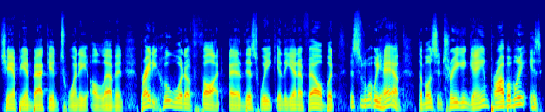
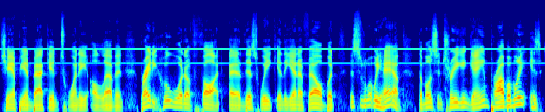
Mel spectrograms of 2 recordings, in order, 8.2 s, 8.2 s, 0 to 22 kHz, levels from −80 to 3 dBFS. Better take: first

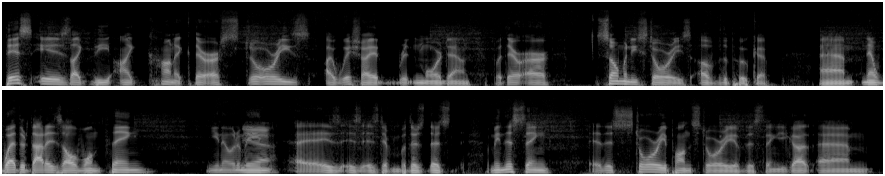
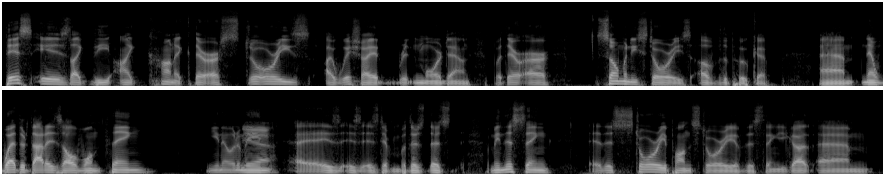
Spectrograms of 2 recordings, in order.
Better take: second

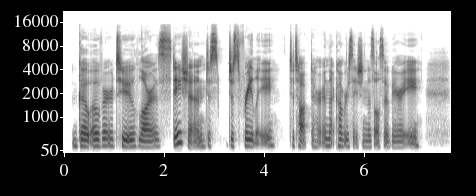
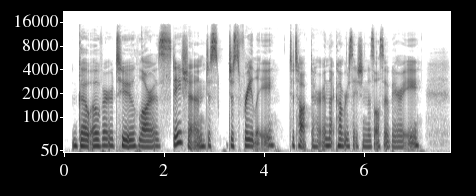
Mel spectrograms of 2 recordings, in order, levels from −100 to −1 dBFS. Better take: second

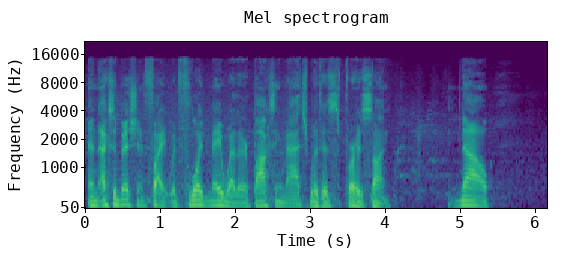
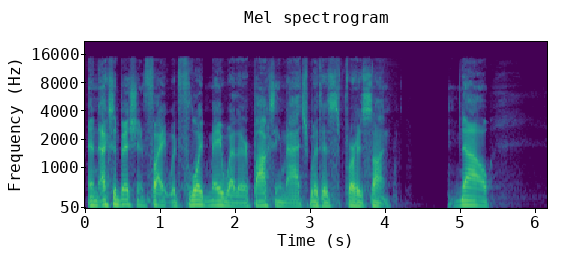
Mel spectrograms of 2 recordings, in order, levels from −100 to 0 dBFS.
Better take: second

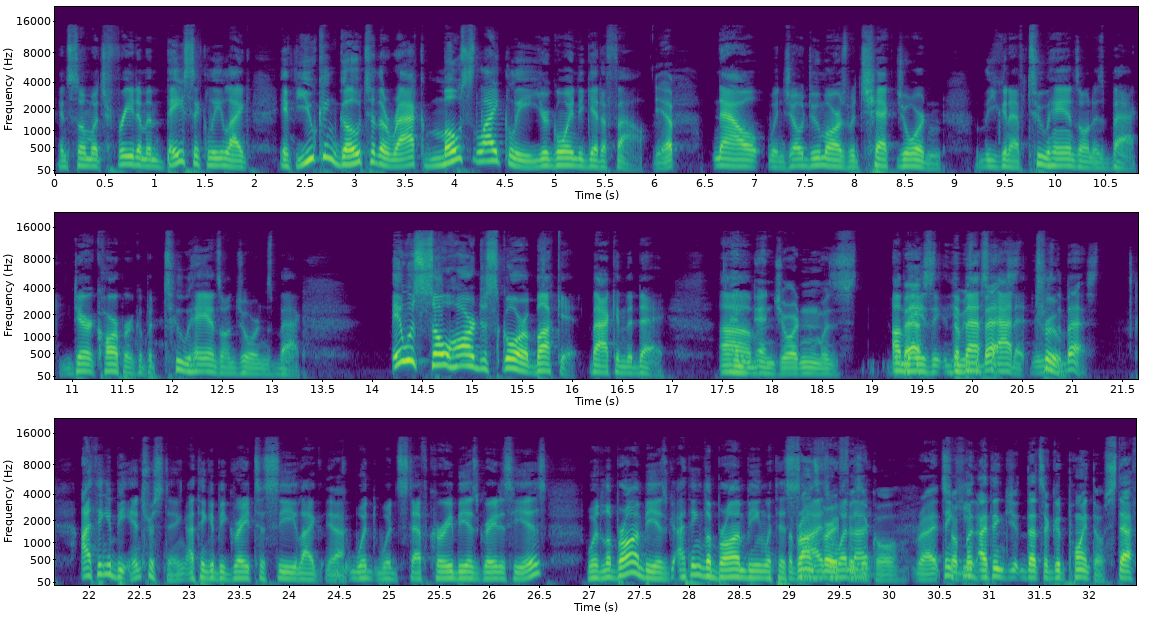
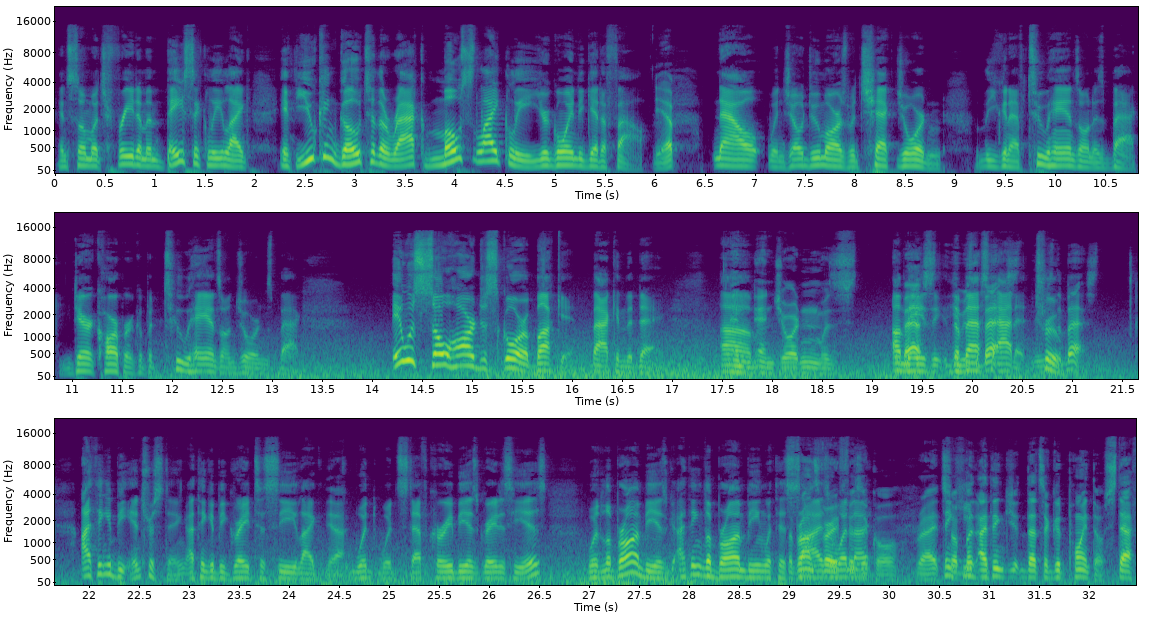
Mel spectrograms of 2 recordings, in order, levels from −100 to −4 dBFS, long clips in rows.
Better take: first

